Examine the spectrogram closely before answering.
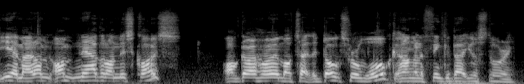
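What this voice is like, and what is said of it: Australian accent. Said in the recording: “But you're Aussie. You're Aussie. ... you have a very good accent. ... different ... Different from ... the normal.”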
